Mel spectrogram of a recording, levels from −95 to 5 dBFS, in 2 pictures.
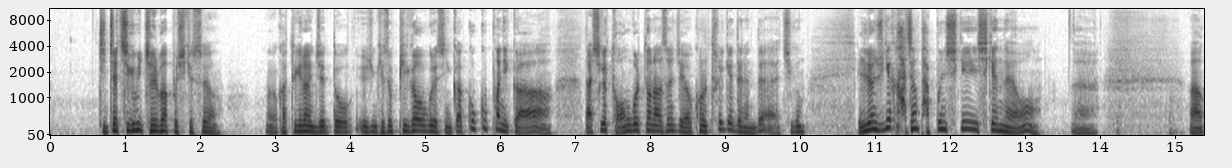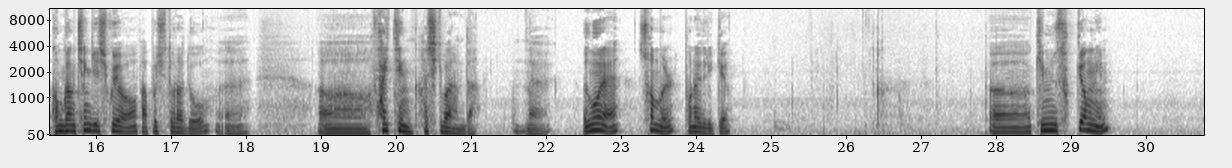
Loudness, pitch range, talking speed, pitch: -19 LUFS, 105-145 Hz, 230 characters per minute, 125 Hz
